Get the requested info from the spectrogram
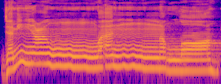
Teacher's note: جمیعا وان اللہ، نون مشدد ہے، غنہ ہوگا، اور اللہ کے لام سے پہلے زبر ہے تو اللہ کا لام پور پڑھا جائے گا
